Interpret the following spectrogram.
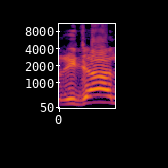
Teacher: را کے نیچے زیر ہے، حرکت ہے، را کو باریک رکھنا ہے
